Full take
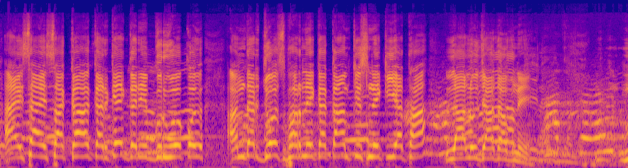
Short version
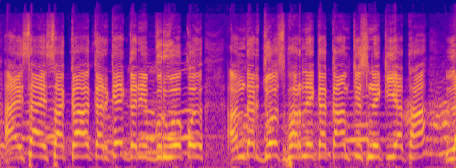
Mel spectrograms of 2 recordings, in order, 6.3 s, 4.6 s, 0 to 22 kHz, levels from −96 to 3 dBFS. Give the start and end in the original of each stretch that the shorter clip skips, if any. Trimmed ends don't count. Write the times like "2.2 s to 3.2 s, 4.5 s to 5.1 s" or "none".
none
